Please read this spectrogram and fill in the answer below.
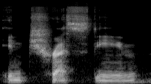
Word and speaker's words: interesting: so if we say we can say interesting with a t if the speaker speaks that way or the way i speak i'd probably say intrestine be a ch interesting or instead of s you can reduce the s to is interes interesting um so that gives us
